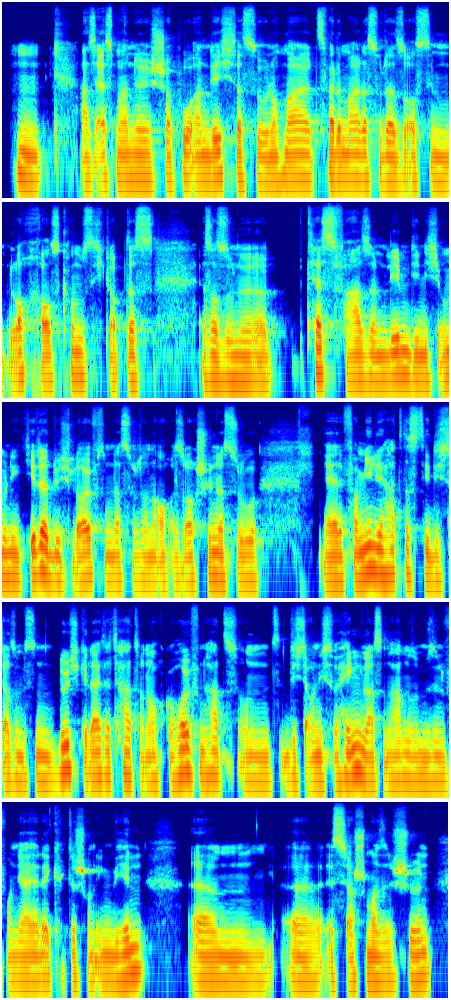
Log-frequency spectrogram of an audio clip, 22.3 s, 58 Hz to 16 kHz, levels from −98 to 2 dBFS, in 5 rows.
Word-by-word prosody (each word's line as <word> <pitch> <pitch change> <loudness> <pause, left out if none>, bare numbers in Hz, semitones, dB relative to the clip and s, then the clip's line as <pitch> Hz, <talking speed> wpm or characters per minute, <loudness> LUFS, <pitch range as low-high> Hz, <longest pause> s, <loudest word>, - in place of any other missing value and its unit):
Mhm. 100 -5 0 0.4
Also, 95 0 -3
erst 100 0 -1
mal 100 -1 +1
'ne 100 0 +1
Chapeau 100 +1 0
an 100 0 +1
dich, 105 +1 +1
dass 100 -1 0
du 95 -1 0
noch 95 +1 0
mal 100 -1 +3
2. 100 +1 +3
Mal, 100 0 +2
dass 100 0 0
du - - -4
da 95 -1 +4
so 90 - -2
aus - - -1
dem 95 -2 -3
Loch 110 0 0
rauskommst. 100 +2 +1
Ich 105 -1 -14
glaube, - - -3
das 100 0 -1 0.4
ist 100 - -5
auch 100 - +5
so 100 +1 -1
'ne 100 -1 +1 0.4
Testphase 100 -4 +2
im 100 0 0
Leben, 110 +1 +3
die 100 - 0
nicht 100 0 -2
unbedingt 105 -1 0
jeder 120 +3 +8
durchläuft, 100 +1 +1
und 95 - -2
dass 100 0 -3
du - - -8
dann 95 -1 -3
auch 95 0 -2
also, 95 -1 -3
auch 95 - 0
schön, 110 +3 -1
dass 100 -2 0
du 100 0 -2 0.6
'ne 95 0 +3
Familie 115 +4 +4
hattest, 115 -2 -3
die 105 - 0
dich 95 0 -5
da 95 - 0
so 95 - -5
'n 95 - -1
bisschen 95 0 -4
durchgeleitet 110 -5 +1
hat 105 -2 -1
und - - -4
auch 95 0 -3
geholfen 110 +2 +2
hat 110 +7 -4
und 95 -1 -4
dich 95 0 -5
da - - -1
auch - - -2
nicht 95 -1 -1
so 95 - -4
hängen 110 +5 +3
lassen 95 -1 -1
haben, 100 +1 -2
so 95 - -3
im 95 -1 -2
Sinne 95 0 -3
von: 95 0 -6
„Ja, 95 - +2
ja, 95 0 +2
der 105 +1 +1
kriegt 115 -1 -16
das 105 - -1
schon - - +1
irgendwie 100 -1 -1
hin.“ 120 +5 +2 0.4
Ähm, 95 0 0
äh, 95 0 -1
ist 95 - -2
ja 90 - 0
schon 105 0 -2
mal 95 - +4
sehr 95 0 -2
schön 100 +2 +1
100 Hz, 245 wpm, -24 LUFS, 95-105 Hz, 0.6 s, jeder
